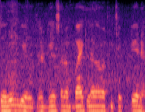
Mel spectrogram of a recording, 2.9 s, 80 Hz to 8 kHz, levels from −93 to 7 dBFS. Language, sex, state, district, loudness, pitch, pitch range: Hindi, male, Bihar, East Champaran, -17 LUFS, 120 Hz, 120-125 Hz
